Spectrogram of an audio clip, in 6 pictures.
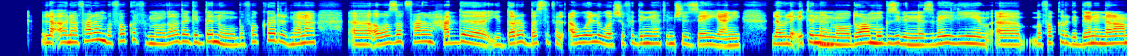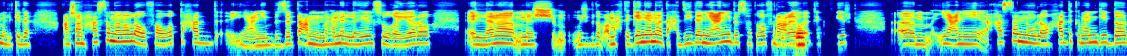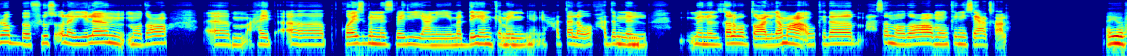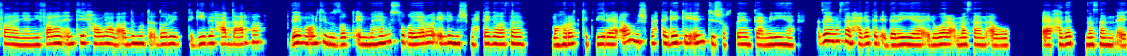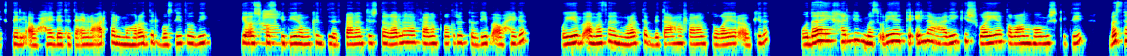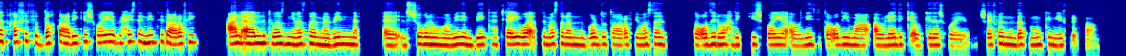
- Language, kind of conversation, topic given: Arabic, advice, إزاي بتتعامل مع الإرهاق وعدم التوازن بين الشغل وحياتك وإنت صاحب بيزنس؟
- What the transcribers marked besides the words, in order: tapping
